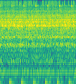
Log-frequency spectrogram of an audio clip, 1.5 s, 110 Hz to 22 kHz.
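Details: 1988 Yamaha YFM80 ATV during rebuild, first start attempt with a brand-new starter: it cranks fast and even at about four beats a second with no firing and little compression; needs a top end and probably a timing chain.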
